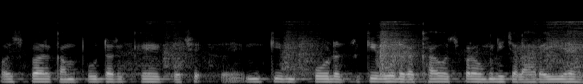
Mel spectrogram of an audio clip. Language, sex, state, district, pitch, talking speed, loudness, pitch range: Hindi, male, Bihar, Sitamarhi, 125 Hz, 215 wpm, -30 LUFS, 120-130 Hz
